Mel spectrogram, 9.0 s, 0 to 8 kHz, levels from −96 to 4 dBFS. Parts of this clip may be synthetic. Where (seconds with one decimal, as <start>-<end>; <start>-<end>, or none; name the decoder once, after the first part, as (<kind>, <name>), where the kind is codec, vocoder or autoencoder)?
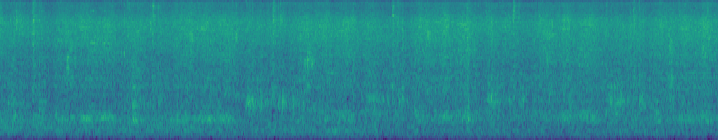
2.2-2.8 (vocoder, Vocos); 5.1-7.6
